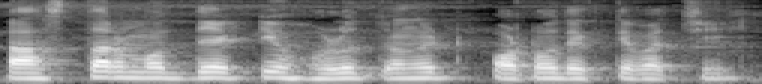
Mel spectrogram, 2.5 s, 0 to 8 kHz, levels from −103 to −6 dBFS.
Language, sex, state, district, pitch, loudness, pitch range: Bengali, male, West Bengal, Alipurduar, 145 Hz, -18 LUFS, 140-155 Hz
